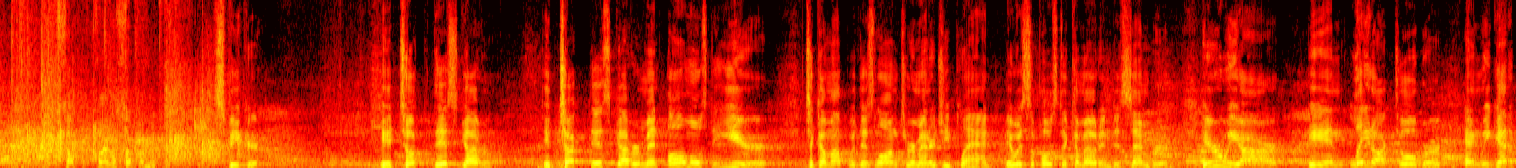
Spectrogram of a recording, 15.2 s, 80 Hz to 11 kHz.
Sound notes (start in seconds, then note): 2.6 applause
